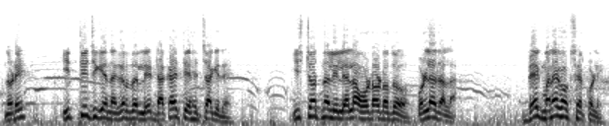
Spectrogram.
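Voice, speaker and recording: An actor playing a stern police inspector who gives brisk warnings, in a film. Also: male voice, high-pitched, lively intonation, poor audio. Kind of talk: film acting. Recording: film soundtrack with faint noise.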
